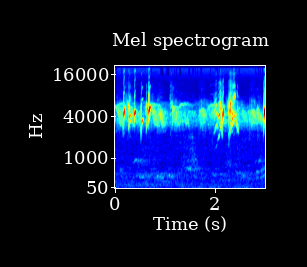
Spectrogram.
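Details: European goldfinch singing: short bursts of high, sharp twittering notes with brief buzzy slurs, a quieter pause around the middle, then a fresh cluster of bright tinkling notes toward the end.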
